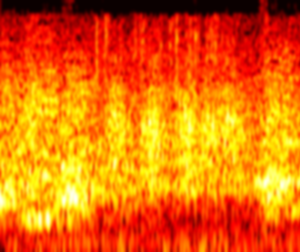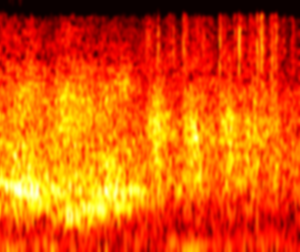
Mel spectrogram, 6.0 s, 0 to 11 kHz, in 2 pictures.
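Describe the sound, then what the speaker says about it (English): A crowd shouts and roars in waves at a football game in Madden 23, moderately loud and continuous, with a commentator talking over it. "Plenty of shouts from this crowd as they watch the replay"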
